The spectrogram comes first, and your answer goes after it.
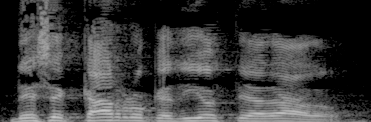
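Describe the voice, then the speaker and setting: A man preaching in a church with a rather high voice. He tells his story with passion, rising to loud pleas and dropping to near-whispered confession. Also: moderate pace. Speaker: pastor. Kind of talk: sermon. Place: church sanctuary, live stream.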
